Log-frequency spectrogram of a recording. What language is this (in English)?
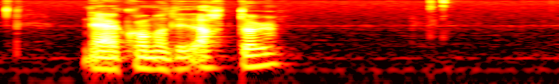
Faroese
